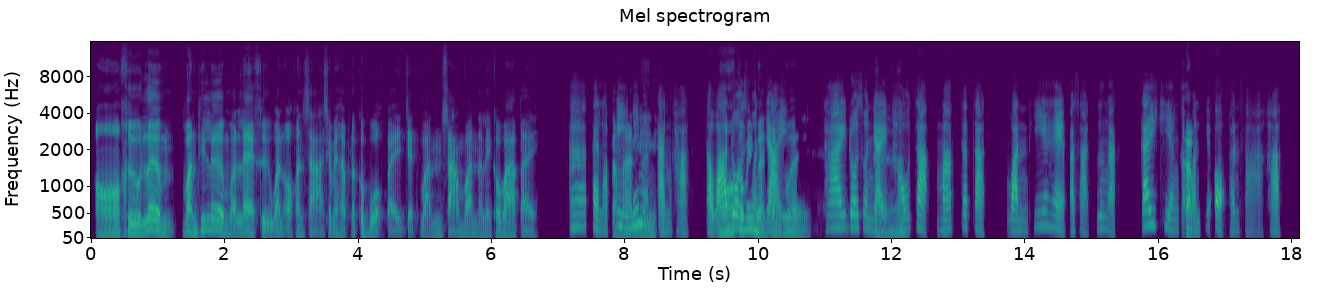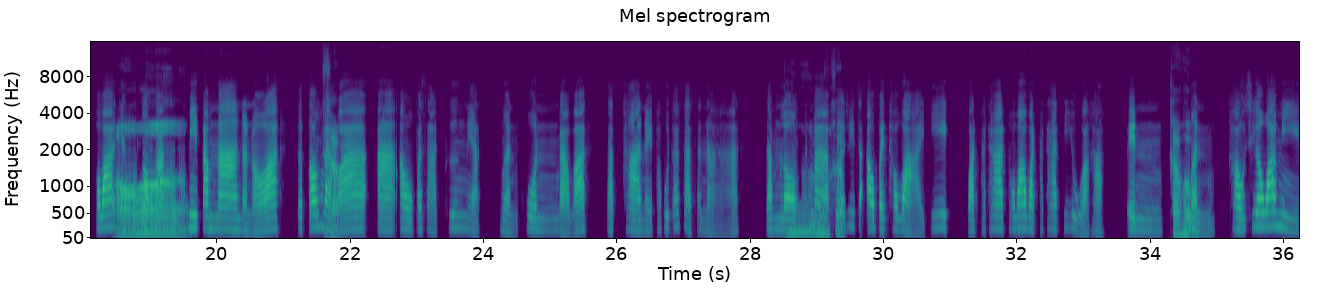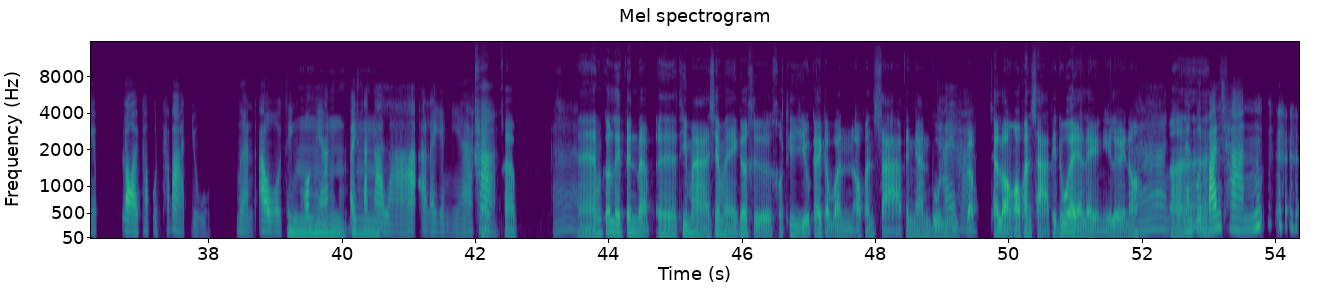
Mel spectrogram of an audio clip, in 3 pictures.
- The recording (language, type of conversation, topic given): Thai, podcast, คุณมีประสบการณ์งานบุญครั้งไหนที่ประทับใจที่สุด และอยากเล่าให้ฟังไหม?
- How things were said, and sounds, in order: drawn out: "อ๋อ"; other background noise; chuckle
